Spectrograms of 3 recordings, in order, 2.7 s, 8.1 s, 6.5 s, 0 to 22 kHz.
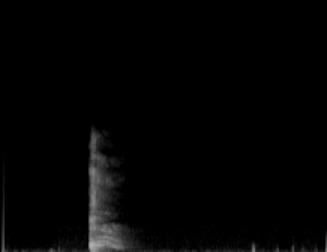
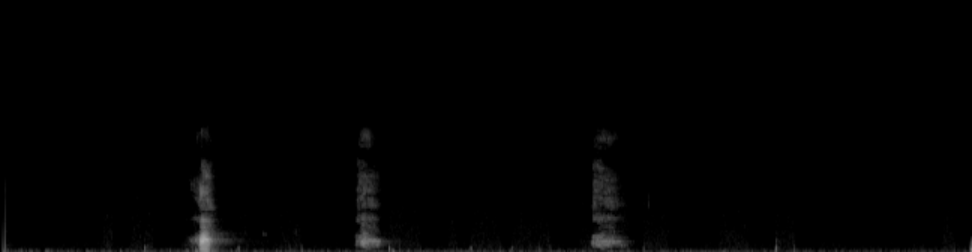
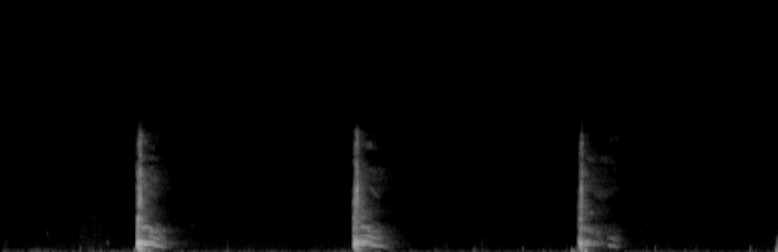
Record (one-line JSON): {"cough_length": "2.7 s", "cough_amplitude": 17472, "cough_signal_mean_std_ratio": 0.21, "exhalation_length": "8.1 s", "exhalation_amplitude": 12471, "exhalation_signal_mean_std_ratio": 0.15, "three_cough_length": "6.5 s", "three_cough_amplitude": 24525, "three_cough_signal_mean_std_ratio": 0.2, "survey_phase": "alpha (2021-03-01 to 2021-08-12)", "age": "65+", "gender": "Female", "wearing_mask": "No", "symptom_none": true, "smoker_status": "Ex-smoker", "respiratory_condition_asthma": false, "respiratory_condition_other": true, "recruitment_source": "REACT", "submission_delay": "1 day", "covid_test_result": "Negative", "covid_test_method": "RT-qPCR"}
